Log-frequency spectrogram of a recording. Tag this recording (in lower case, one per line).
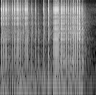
tools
